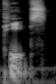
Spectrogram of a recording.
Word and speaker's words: Pepys: And, oh, by the way, Samuel Pepys is spelled Pepys, but it's pronounced Peeps, like the marshmallow candy.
